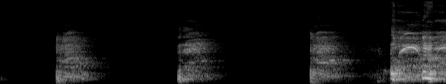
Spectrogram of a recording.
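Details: An adult recorded on 1 January 2023 gives three separate harsh coughs about a second apart, then a louder voiced, groaning cough-like sound: a short coughing fit.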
